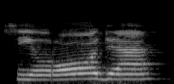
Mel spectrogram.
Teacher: جو را ہے وہ ہیوی ہوتا ہے جب وہ فتحہ کے ساتھ آئے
